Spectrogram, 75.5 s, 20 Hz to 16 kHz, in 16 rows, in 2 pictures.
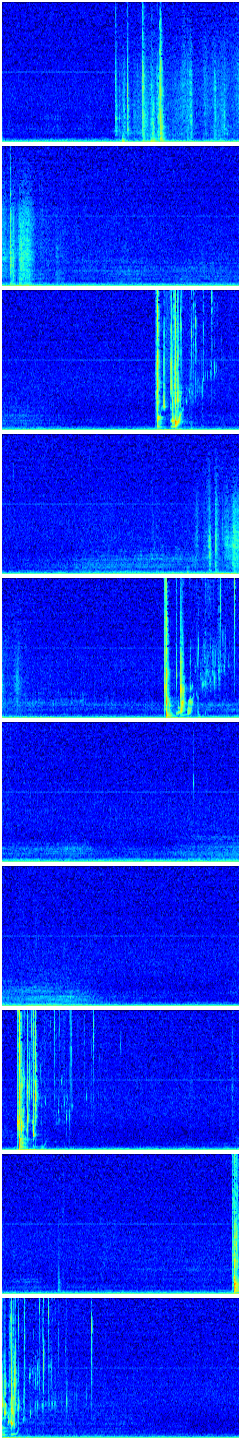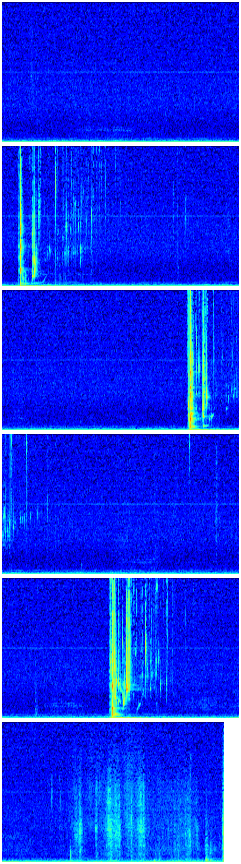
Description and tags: ring drop water
wedding ring drop at water. recorded Audiotechnica 4040 / ROLAND OCTA CAPTURE
drop, ring, water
